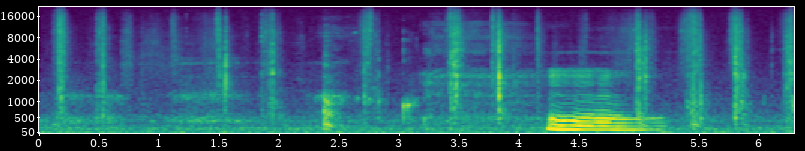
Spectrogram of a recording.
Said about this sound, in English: We're gonna flip a card.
